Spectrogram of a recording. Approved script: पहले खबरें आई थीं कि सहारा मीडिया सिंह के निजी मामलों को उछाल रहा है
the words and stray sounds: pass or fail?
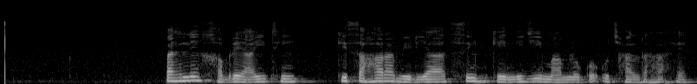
pass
